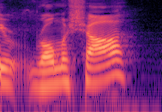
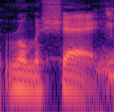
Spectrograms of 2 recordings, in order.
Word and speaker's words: Romesha: His name is Clinton LeVar Romache. – Ah, okay. – And it looks like it would be Romesha because it's R-O-M-E-S-H-A. – Yeah. – But he pronounces it Romache.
